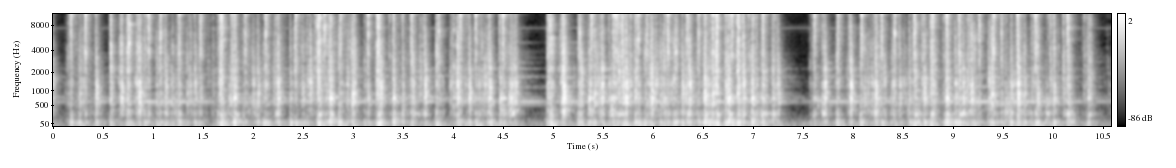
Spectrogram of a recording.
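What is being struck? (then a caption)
Mechanical keyboard with round plastic keycaps. Fingertips and long coffin nails type rapidly on a typewriter-style backlit mechanical keyboard with round brown plastic keycaps on a dark frame. Quick, bright plastic clicks come in three dense runs separated by brief pauses. Each tap is short with almost no ring and little low end.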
